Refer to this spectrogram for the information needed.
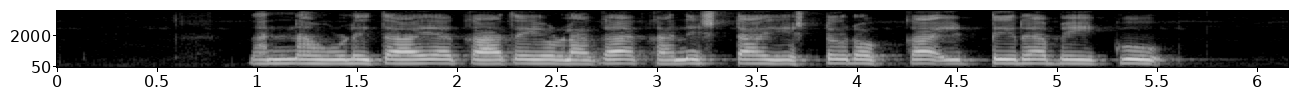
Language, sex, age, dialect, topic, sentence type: Kannada, female, 36-40, Central, banking, question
